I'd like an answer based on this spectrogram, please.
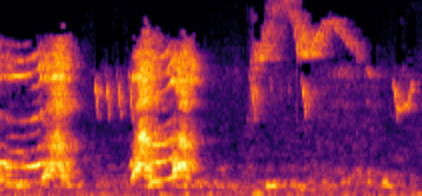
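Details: Poorly mother monkey Duchess cries loudly, searching for her daughter: two harsh, broad, harmonic cries come about a second apart, followed by thin, high bird chirps over a steady low hum.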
